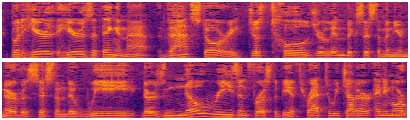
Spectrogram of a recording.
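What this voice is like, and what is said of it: Strong Irish accent. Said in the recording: “my silly accent ... Trademark accent ... Your accent's pretty strong ... You haven't met a lot of Irish people”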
